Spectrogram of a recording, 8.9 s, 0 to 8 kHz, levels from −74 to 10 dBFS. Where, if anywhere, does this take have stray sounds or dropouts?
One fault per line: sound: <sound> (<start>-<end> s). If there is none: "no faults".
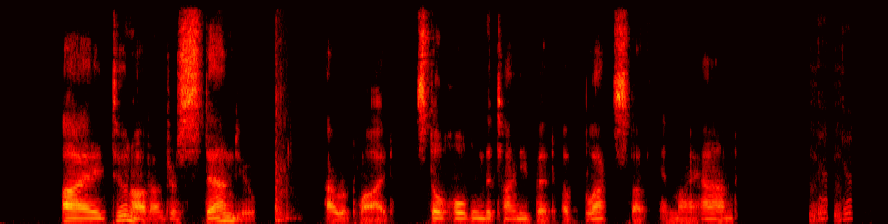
sound: thud (2.7-3.0 s)
sound: laugh (8.1-8.5 s)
